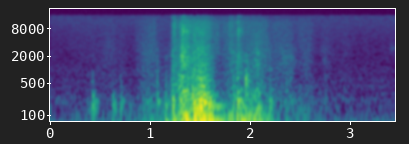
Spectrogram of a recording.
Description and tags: Jumping into bed 3-01.R
Falling into bed
bed, hit, jump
